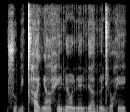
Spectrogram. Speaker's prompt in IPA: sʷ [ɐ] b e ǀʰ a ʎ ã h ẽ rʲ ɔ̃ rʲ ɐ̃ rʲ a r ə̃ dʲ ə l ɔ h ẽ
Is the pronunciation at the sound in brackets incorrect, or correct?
correct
